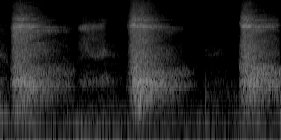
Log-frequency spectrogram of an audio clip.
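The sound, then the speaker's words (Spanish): A person imitates the waves of the sea with their voice: three breathy, hissing whooshes, each surging up quickly and then ebbing away, with short pauses between and no talking. “Y si escribo esta palabra sin la H, hablamos de las olas del mar.”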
